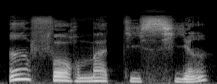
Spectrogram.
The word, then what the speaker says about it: informaticien: And the last group is IEN, informaticien, yin, yin, yin. So that's the way to pronounce this IEN, yin, yin.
